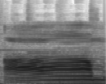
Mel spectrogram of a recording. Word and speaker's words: ओम: दर्शक सोच रहे होंगे कि मैं ओम बोलने के बजाय आम ऑलमोस्ट क्यों बोल रहा हूँ, तो एक्चुअली सही उसका उच्चारण यही है। ओम बनता है आ उ और म से, और ये सिर्फ हमारा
